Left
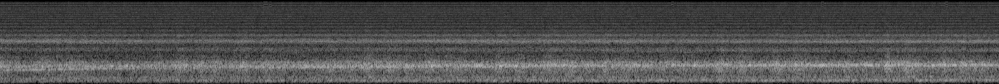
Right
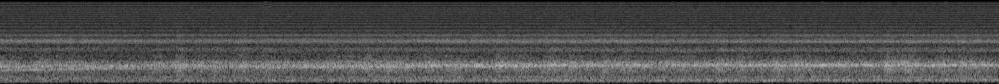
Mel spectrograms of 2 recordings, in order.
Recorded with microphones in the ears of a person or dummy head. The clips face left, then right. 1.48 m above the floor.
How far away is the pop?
No pop in this recording.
